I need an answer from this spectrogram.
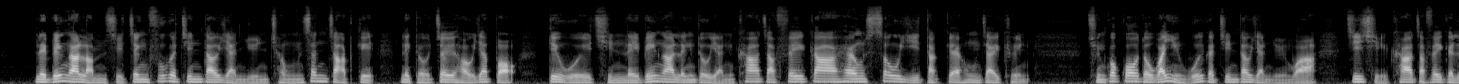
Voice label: cantonese, news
